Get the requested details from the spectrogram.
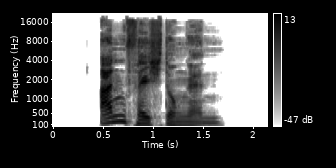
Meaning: plural of Anfechtung
- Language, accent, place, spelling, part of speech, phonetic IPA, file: German, Germany, Berlin, Anfechtungen, noun, [ˈanˌfɛçtʊŋən], De-Anfechtungen.ogg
